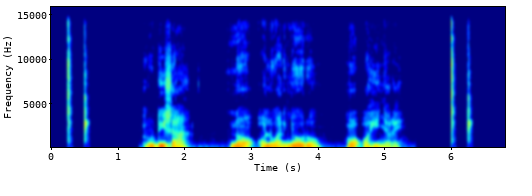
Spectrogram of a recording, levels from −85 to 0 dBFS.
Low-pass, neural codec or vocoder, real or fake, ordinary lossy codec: 14.4 kHz; none; real; none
